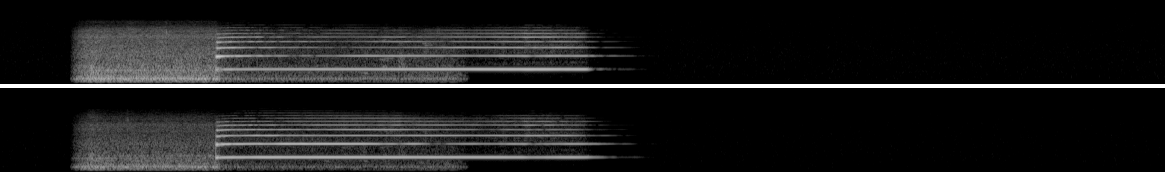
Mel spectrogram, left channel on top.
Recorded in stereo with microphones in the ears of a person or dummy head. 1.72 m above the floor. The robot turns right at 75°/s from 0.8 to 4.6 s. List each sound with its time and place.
2.1 s a trumpet: straight behind, 0.5 m; by 6.0 s 5° left, 0.5 m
